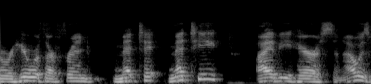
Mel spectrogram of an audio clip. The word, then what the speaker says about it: Mette: here with our friend mette meti ivy harrison i always blow the first name is it mette or metis um it's a danish name and it's supposed to be pronounced meta but my mother's name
